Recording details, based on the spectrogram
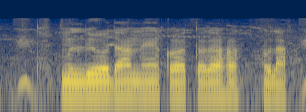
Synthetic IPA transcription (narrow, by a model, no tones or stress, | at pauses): mʊlod̪amẽkɔt̪ɔɾəɦ | hola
